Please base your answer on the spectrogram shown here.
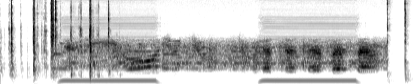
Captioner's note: ringtone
